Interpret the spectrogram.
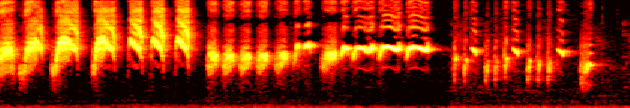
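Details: Whambie singing loud harsh rising notes in a steady series, then a warbled whistled stretch, after a short break, a set of scattered descending chirps.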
